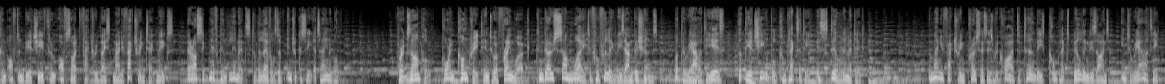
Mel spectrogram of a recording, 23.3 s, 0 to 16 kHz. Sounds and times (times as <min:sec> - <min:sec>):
Speech: 0:00.0 - 0:06.8, 0:08.0 - 0:17.3, 0:18.6 - 0:23.2
Music: 0:00.0 - 0:23.3.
